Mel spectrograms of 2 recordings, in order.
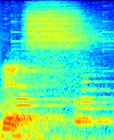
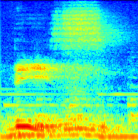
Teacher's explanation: Another thing that will help you is the consonant sound at the end. Even though both words are spelled with an S, one sounds like an S and one sounds like a Z. So if you're talking about the singular, this, it's the short I with an S sound, this.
